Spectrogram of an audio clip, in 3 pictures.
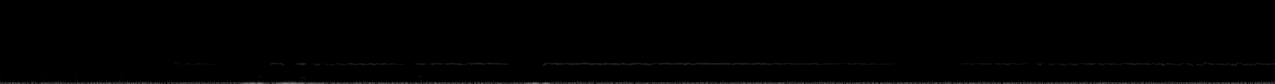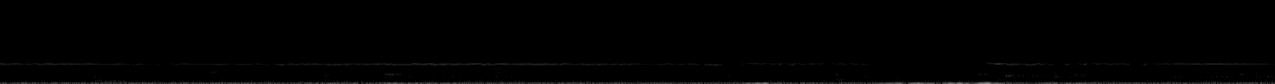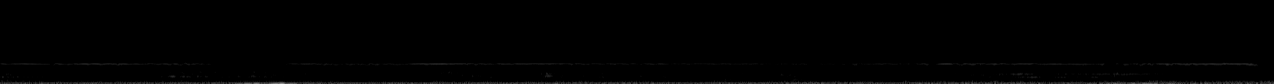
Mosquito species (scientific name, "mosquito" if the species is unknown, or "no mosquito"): Culex pipiens complex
